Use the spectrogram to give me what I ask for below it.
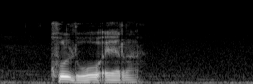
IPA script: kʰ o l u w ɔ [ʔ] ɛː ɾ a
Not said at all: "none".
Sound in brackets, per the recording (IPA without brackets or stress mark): ʔ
